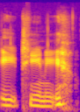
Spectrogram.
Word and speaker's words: ATINY: is 18y I know it says atiny it's pronounced 18y also terrible like what it doesn't I mean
